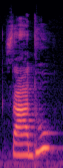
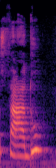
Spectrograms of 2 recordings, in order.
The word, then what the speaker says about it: साधु: तो इस तरीके से अगर हम इसके शब्द देखते, खुश, गुड़, साधु, ना कि साधु नहीं पढ़ते ना इसको, साधु। कुटिया, जामुन, पुलाव, ना कि पुलाव, पुलाव ऐसे देर तक नहीं पढ़ते हैं तो पुलाव।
